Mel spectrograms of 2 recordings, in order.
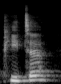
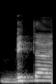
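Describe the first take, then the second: First: The word begins with a P sound. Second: The word begins with a B sound. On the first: The speaker calls it right. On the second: The speaker calls it wrong.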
